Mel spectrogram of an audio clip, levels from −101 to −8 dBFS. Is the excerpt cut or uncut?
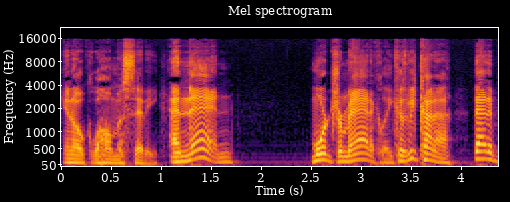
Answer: cut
